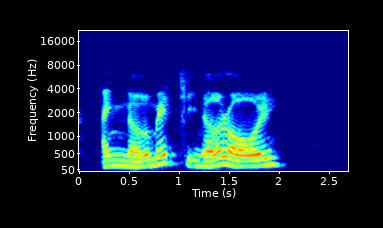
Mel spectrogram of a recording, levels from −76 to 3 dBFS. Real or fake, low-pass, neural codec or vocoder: fake; 7.2 kHz; codec, 24 kHz, 6 kbps, HILCodec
